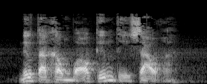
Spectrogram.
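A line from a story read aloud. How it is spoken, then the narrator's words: Cold. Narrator (Vietnamese): Cung Cừu lạnh lùng nói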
